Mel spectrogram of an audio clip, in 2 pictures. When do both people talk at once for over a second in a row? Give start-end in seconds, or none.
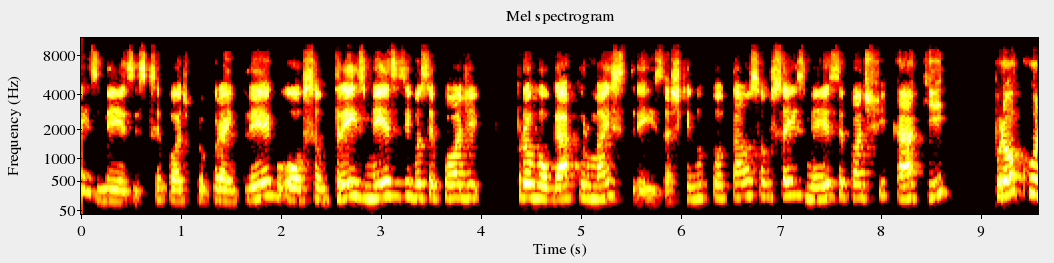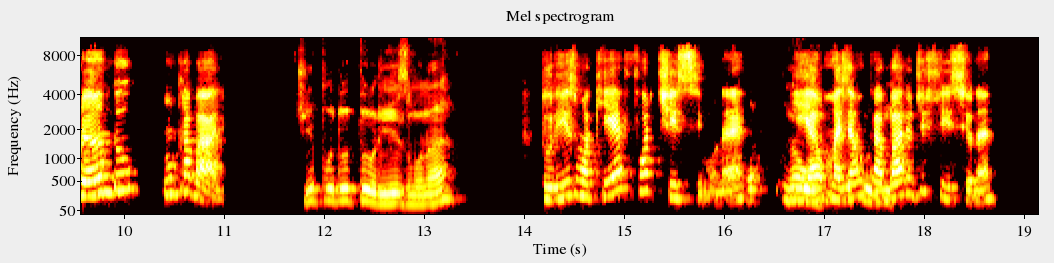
16.6-17.8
